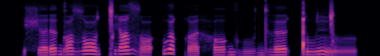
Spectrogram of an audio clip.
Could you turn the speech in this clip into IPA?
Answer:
ʃ ɐ˨˦ ɾ ɐ˧˥˧ ɡ ʊ˥˧ zˤ u˥˧ ǀ i˦˥ zˤ ʊ˩ ʔ u˥˧ qʷ ɐ˨˦ h ɔ˦˥ ɡʱ u˨˦ dʱ œ˦˥ ǃ u˦˥ ŋ͡ǀ ʊ˩

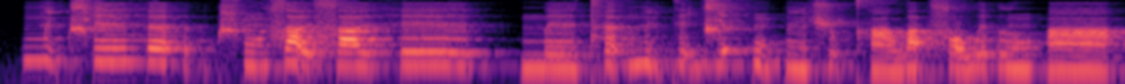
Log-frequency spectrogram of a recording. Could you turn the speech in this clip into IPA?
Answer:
m ĩ˦˨ t͡ɕʰ e˦ ɪ̯ h ɛ˦ ʔ | t͡ɕʰ ũ˨ s a̰˦˨ ɪ̯ sʰ a˦ ɪ̯ h e˦ ɪ̯ | m e˨ ɪ̯ tʰ ɛ˦ ʔ m ĩ˦˨ k ḛ˦˨ d͡ʑ ɛ˦ ʔ p ũ˦˨ p ĩ˨ ʃ ṵ˦˨ kʰ ã˨ w ä˦ ʔ sʰ ɔ̰˦˨ w ɪ˦ ʔ l ũ˨ ʔ ã˦

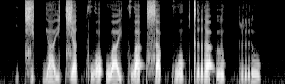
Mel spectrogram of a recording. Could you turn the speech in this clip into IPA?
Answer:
t͡ɕ e˦˥ k̚ j a˩˦ j t͡ɕ a˨˩ t̚ k w ɔ˥˩ ʔ w a˨˩ j k w a˥˩ ʔ s a˥˩ p̚ k w o˥˩ k̚ t r a˥˩ ʔ l u˥˩ k̚ p r u˨˩ k̚

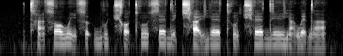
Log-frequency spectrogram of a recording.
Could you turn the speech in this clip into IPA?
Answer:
tʰ ã˦˨ sʰ ɔ˦ w ĩ˦˨ sʰ ʊ˦ ʔ b u˦ t͡ɕʰ ɔ̰˦˨ tʰ ũ˦ sʰ ɛ˦ d ɛ̰˦˨ t͡ɕʰ a̰˦˨ ɪ̯ j ɛ˦ tʰ ũ˦˨ t͡ɕʰ ɛ˦ d e˦ ɪ̯ j ã˦˨ w ɛ̰˦˨ d ã˨

